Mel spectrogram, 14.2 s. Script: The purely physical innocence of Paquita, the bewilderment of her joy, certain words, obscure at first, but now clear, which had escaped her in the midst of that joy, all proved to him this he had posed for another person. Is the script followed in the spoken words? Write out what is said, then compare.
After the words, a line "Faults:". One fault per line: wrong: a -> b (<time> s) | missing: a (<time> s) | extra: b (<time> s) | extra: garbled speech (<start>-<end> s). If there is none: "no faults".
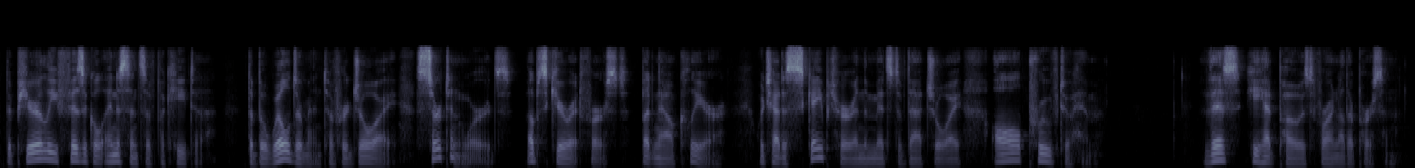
The purely physical innocence of Paquita, the bewilderment of her joy, certain words, obscure at first, but now clear, which had escaped her in the midst of that joy, all proved to him this he had posed for another person.
Faults:
no faults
